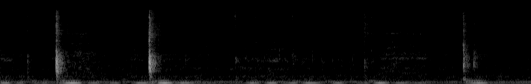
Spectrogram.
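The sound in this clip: Soft typing on a computer keyboard, irregular key clicks at low volume with a few sharper, louder taps standing out among lighter keystrokes.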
